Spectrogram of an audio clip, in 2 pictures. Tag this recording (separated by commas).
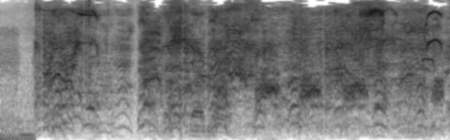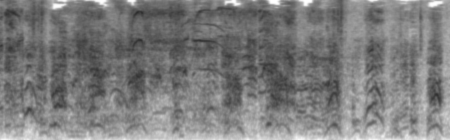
outside, rural or natural, Speech, Animal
